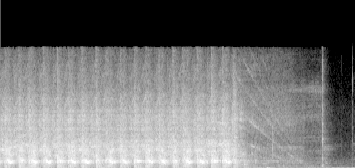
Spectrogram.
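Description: Ford EF Falcon with a Barra turbo engine on its first start attempt: close, loud rhythmic cranking for about three seconds, then a sharp drop as the engine cuts out, leaving a faint low rumble.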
